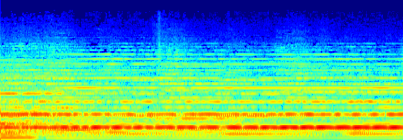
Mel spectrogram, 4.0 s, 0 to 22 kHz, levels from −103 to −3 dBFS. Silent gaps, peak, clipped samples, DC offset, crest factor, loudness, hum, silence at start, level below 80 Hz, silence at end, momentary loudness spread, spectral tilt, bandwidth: none; -8 dBFS; under 0.1%; under 0.1%; 12 dB; -19 LUFS; none; 0 s; -46 dBFS; 0 s; 4 LU; -8 dB/octave; 6 kHz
